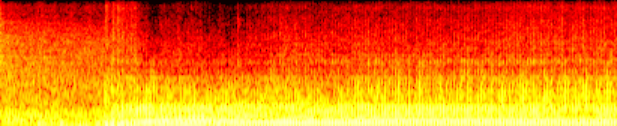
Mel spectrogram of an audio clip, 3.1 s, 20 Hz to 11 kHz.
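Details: 2008 BMW 335i E92 with FI exhaust, cold start: starter whirr, quick catch and sharp rev flare, then settles to a smooth, steady high cold idle; sounds healthy.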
